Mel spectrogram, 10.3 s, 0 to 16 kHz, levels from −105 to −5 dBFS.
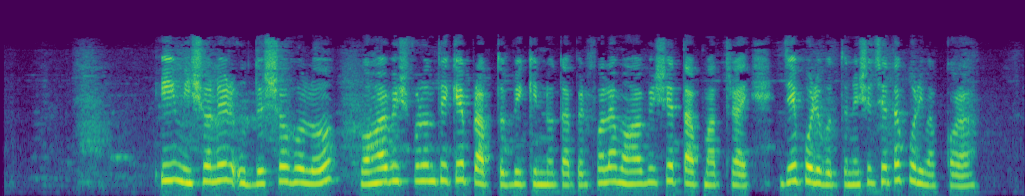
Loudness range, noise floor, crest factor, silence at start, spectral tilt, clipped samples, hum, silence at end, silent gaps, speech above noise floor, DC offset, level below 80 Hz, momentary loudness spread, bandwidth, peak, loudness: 3 LU; -63 dBFS; 18 dB; 0.85 s; -5 dB/octave; under 0.1%; none; 0.5 s; none; 43 dB; under 0.1%; -62 dBFS; 8 LU; 8 kHz; -2 dBFS; -19 LUFS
